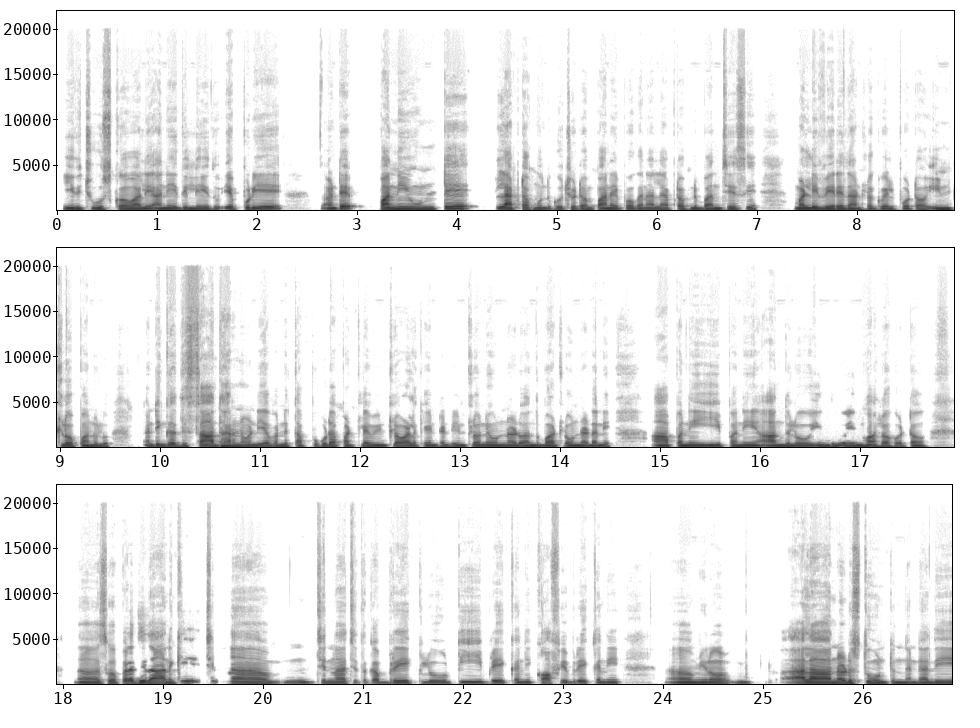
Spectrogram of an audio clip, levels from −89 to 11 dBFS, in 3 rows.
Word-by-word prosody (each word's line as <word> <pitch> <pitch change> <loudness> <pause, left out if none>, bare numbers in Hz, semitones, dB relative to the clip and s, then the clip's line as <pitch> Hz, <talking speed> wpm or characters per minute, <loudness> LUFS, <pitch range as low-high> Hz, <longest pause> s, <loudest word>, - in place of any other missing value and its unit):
ఇది 120 -2 +2
చూసుకోవాలి 125 -1 +1
అనేది 125 +2 +2
లేదు. 110 -2 -1 0.2
ఎప్పుడు 135 +3 -1
ఏ - - +4 0.6
అంటే 150 +4 +3 0.4
పని 165 +6 +6 0.2
ఉంటే 165 +5 +3 0.5
ల్యాప్టాప్ 135 +2 +2
ముందు 130 0 -1
కూర్చోవటం, 145 +3 -3
పనైపోగానే 125 +1 0
ఆ - - -2
ల్యాప్టాప్‌ని 120 0 -2
బంద్ 115 +1 +3
చేసి 125 +6 -2 0.5
మళ్ళీ 135 +1 +6
వేరే 120 +1 +4
దాంట్లోకి 110 0 -2
వెళ్ళిపోవటం. 115 +5 -4 0.2
ఇంట్లో 125 +2 +3
పనులు 115 +3 +1 0.4
అంటే 155 +3 -1
ఇంకా 165 +1 +1
అది 150 0 -5
సాధారణం 155 +1 +2
అండి. 135 -2 -1
ఎవరిని 135 +2 -3
తప్పు 125 +2 -9
కూడా 145 0 0
పట్టలేము. 125 0 -2
ఇంట్లో 130 +3 -3
వాళ్ళకేంటంటే 125 0 -3
ఇంట్లోనే 135 +3 0
ఉన్నాడు, 120 0 0
అందుబాటులో 120 +1 +1
ఉన్నాడని, 115 +4 0 0.5
ఆ - - +5
పని 125 0 +4 0.2
ఈ - - +2 0.2
పని 120 0 +2 0.2
అందులో 120 0 +2 0.2
ఇందులో 115 -1 0
ఇన్వాల్వ్ 130 +3 +1
అవ్వటం 120 -2 -4 0.6
ఆహ్, 120 0 +2
సో 130 - -2
ప్రతిదానికి 170 - +3 0.2
చిన్న 355 - -13 0.6
హ్మ్, 140 -1 -4
చిన్న 145 -1 -5 0.2
చితక 140 0 -8
బ్రేకులు, 130 -1 -1 0.2
టీ 145 - 0 0.2
బ్రేక్ 125 -2 -2
అని, 125 0 -2
కాఫీ 140 0 -3
బ్రేక్ 130 -2 -5
అని, 125 0 -2 0.6
ఆ - - -2 0.2
యు 125 - +2
నో 140 - +2 0.8
అలా 165 +2 +7 0.2
నడుస్తూ 150 +2 +1
ఉంటుందండి 120 -3 -2
అది 120 +1 -1
125 Hz, 150 wpm, -20 LUFS, 120-140 Hz, 0.8 s, అలా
